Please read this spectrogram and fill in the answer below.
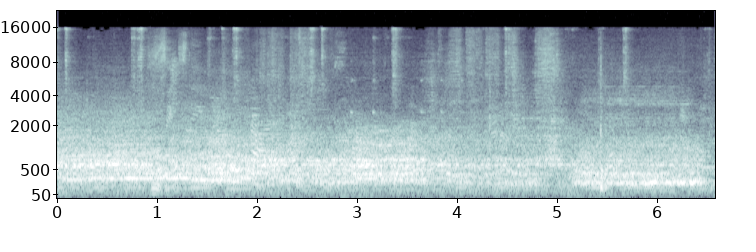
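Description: Indistinct chatter of voices at a café counter, with no single clear speaker.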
